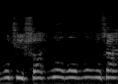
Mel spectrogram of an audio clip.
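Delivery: high-pitched mock disbelief; shocked barmaid. Barmaid questioning the posh gent in a joke, mock shock. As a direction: sputter it high, as an affronted barmaid. Barmaid reacts to cheeky customer.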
